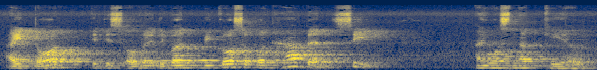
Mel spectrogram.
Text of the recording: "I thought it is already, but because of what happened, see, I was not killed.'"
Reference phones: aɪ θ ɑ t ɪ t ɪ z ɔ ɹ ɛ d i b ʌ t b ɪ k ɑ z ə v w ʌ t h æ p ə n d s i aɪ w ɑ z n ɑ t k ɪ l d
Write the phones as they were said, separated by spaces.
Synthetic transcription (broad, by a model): aɪ t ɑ t ɪ t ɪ s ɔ l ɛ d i b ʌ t b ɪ k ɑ s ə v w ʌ t h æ p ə n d s i aɪ w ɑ s n ɑ t k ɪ l d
